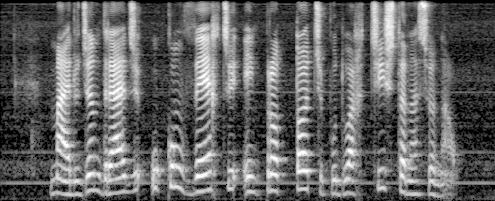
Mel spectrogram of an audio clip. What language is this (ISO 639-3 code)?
por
